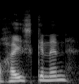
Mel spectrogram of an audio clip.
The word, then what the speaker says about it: Heiskanen: The Central Division, Patrick Kane's playing, Nathan McKinnon, the captain, Mikko Rantanen, Ryan O'Reilly, Blake Wheeler, Mark Scheifele, Miro Heiskanen, yep, that's how you say it, Roman Josi, Devin Dubnyk, Pekka Rinne.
